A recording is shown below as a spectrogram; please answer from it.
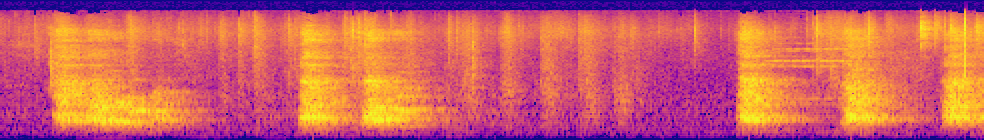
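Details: Family group of pet dogs with their puppies barking. Full, harmonic barks come in clusters: one long bark, then a pair, then a quiet stretch with faint yips, followed by three more barks in quick succession.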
